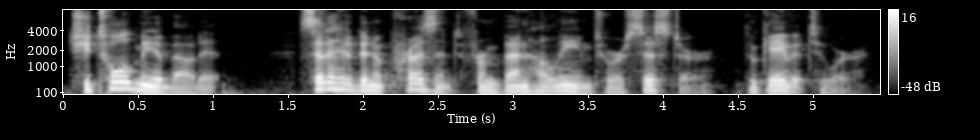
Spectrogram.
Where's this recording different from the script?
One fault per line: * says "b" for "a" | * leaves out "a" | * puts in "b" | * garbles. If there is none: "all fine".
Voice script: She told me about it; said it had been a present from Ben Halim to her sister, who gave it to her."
all fine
